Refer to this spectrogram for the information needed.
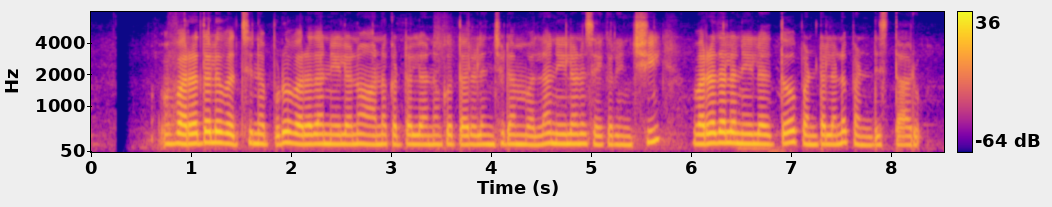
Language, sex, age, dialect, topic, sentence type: Telugu, female, 31-35, Southern, agriculture, statement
